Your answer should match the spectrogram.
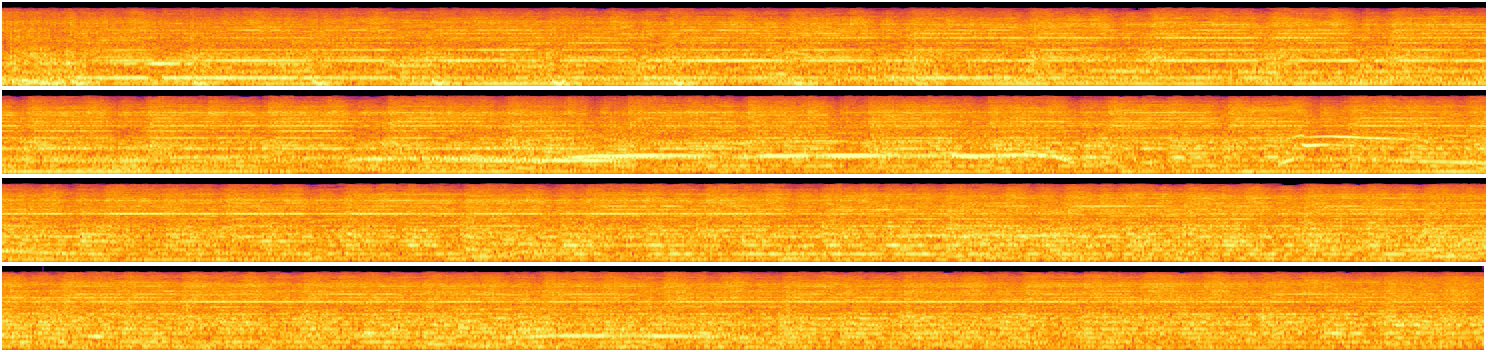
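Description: Loud electronic dance music from a DJ set over a club sound system: a steady bass line under long held synth tones. Scattered shouts come from the crowd around the middle.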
